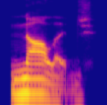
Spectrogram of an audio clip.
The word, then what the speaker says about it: knowledge: like this example four knowledge so many letters so many useless letters at least when it comes to pronunciation right let's see what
